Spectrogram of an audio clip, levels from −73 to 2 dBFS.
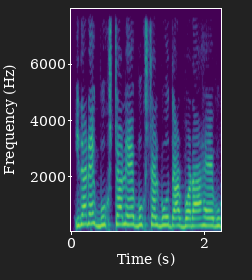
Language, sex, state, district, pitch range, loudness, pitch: Hindi, female, Bihar, Lakhisarai, 270-310 Hz, -13 LUFS, 290 Hz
